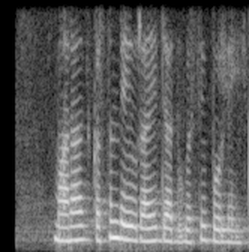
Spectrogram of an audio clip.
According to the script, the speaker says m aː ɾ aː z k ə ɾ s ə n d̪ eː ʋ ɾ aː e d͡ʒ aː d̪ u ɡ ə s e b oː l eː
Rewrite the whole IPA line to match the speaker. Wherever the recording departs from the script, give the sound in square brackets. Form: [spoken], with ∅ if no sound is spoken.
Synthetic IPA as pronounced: m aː ɾ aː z k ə ɾ s ə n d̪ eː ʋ ɾ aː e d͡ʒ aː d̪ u ɡ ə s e b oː l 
